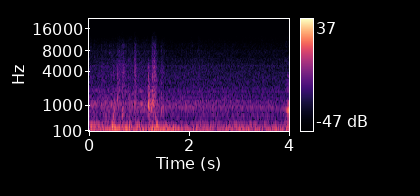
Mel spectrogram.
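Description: Pickup truck engine running with a steady low rumble as the truck reverses slowly under a fifth-wheel trailer, with a few light metal knocks as the trailer's pin box slides into the fifth-wheel hitch. The hitch jaws do not fully lock, because the pin box is set a little too high.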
